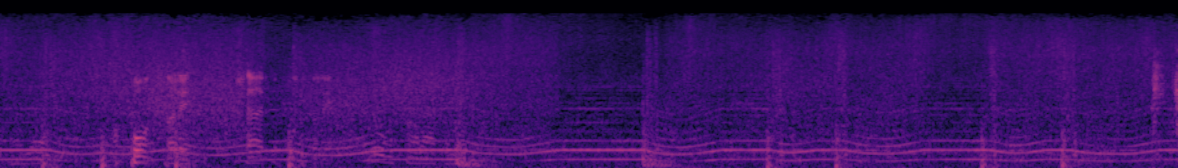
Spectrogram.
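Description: Water splashes and sprays against a jet ski.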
